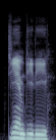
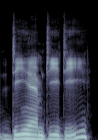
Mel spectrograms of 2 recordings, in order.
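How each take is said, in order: First: D M D D rattled off quickly; said really fast. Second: Said in the usual way. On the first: Shown as a demonstration. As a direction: run the letters D M D D together fast. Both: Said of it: "if you say it really fast".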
